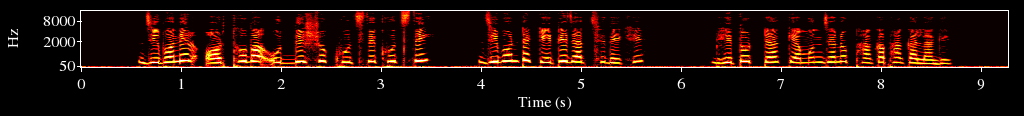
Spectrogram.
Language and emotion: Bengali, sad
